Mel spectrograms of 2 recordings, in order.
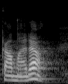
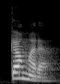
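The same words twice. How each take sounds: First: The stress is on the last syllable. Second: The stress is on the first syllable. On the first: The speaker calls it wrong. "ni decimos" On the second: The speaker calls it right. "el golpe de voz, ¿dónde lo vamos a dar? En K, porque decimos cámara"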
